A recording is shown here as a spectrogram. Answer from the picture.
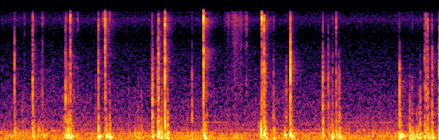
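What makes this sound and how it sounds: Long acrylic nails tap and scratch across a flat sheet of faceted plastic rhinestone gem stickers, making quiet, sharp clicks with brief scratchy strokes. The taps are short and dry with almost no ring, landing unevenly over a soft low background.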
